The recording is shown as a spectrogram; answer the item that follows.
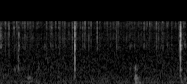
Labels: {"label": "ambient", "recorder": "HydroMoth"}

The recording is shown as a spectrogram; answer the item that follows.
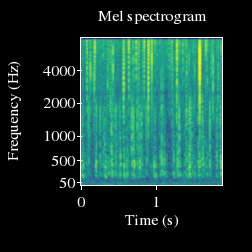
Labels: {"label": "biophony, sea urchins (Echinidae)", "recorder": "SoundTrap 600 or HydroMoth"}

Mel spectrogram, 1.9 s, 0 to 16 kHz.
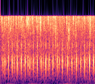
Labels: {"label": "biophony, rattle", "recorder": "SoundTrap 500"}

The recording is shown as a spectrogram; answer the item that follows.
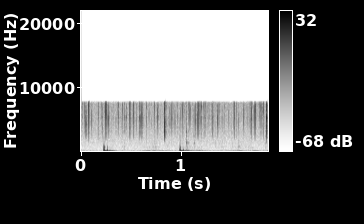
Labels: {"label": "biophony, double pulse", "recorder": "SoundTrap 300"}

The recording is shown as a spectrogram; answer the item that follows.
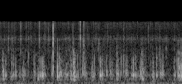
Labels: {"label": "biophony, sea urchins (Echinidae)", "recorder": "SoundTrap 600 or HydroMoth"}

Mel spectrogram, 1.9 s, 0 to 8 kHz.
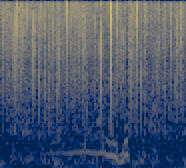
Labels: {"label": "biophony, cascading saw", "recorder": "SoundTrap 600 or HydroMoth"}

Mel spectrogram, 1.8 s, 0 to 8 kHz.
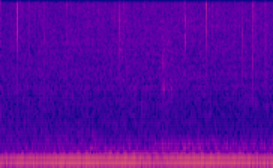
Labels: {"label": "anthrophony, boat engine", "recorder": "SoundTrap 500"}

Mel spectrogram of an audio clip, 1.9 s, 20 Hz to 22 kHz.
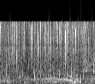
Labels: {"label": "biophony, cascading saw", "recorder": "SoundTrap 600 or HydroMoth"}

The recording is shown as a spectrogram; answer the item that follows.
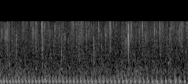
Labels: {"label": "biophony, grouper groan", "recorder": "SoundTrap 300"}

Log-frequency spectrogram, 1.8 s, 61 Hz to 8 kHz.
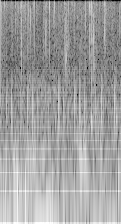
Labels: {"label": "biophony, rattle", "recorder": "SoundTrap 500"}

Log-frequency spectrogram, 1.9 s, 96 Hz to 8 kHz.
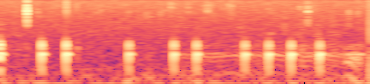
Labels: {"label": "biophony, knock croak", "recorder": "SoundTrap 300"}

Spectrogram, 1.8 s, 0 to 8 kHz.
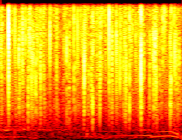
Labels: {"label": "biophony, cascading saw", "recorder": "SoundTrap 600 or HydroMoth"}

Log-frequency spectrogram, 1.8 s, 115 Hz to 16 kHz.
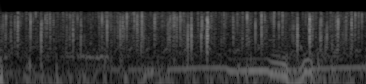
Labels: {"label": "biophony, cascading saw", "recorder": "SoundTrap 600 or HydroMoth"}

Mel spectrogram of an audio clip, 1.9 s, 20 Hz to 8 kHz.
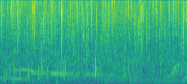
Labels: {"label": "biophony", "recorder": "SoundTrap 300"}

